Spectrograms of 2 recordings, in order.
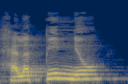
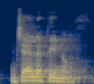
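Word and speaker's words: jalapeño: यह है pizza with हैलापीनो चीज डिप। पिज्जा ना कि पिज्जा, और हेलपिनो ना कि जेलपिनो लोग बोलते हैं इस तरीके से, क्योंकि ये दोनों ही फॉरेन लैंग्वेज वर्ड्स हैं।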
